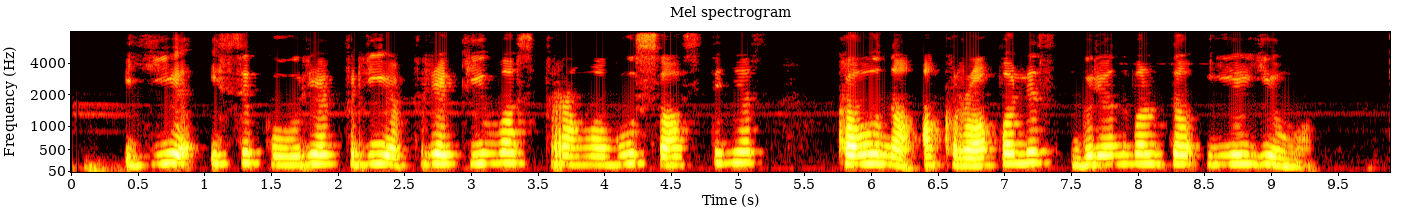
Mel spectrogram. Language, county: Lithuanian, Alytus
